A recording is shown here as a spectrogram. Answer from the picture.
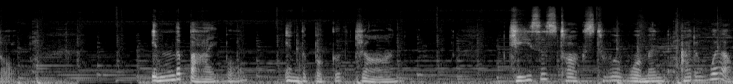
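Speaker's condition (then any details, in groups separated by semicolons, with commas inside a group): No condition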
